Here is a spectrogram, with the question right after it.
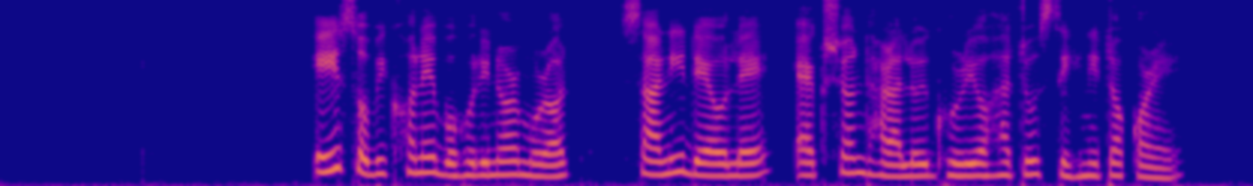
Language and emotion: Assamese, neutral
